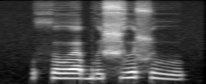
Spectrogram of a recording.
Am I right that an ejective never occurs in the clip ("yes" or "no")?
yes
